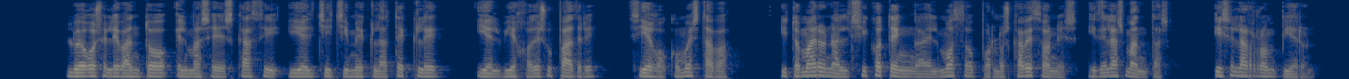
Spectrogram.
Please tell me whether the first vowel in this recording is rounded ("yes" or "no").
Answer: no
